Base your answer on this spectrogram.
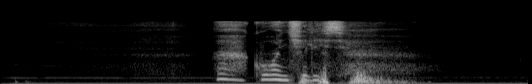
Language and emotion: Russian, sad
